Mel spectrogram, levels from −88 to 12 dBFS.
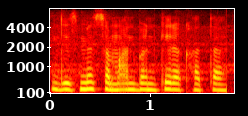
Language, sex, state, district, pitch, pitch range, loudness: Hindi, female, Jharkhand, Deoghar, 215 Hz, 210-225 Hz, -17 LUFS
